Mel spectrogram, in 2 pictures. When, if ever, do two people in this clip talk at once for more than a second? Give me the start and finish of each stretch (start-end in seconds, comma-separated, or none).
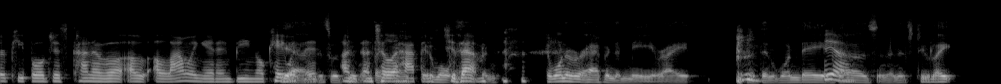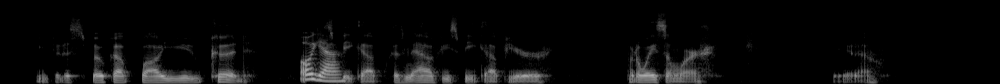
2.8-4.9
